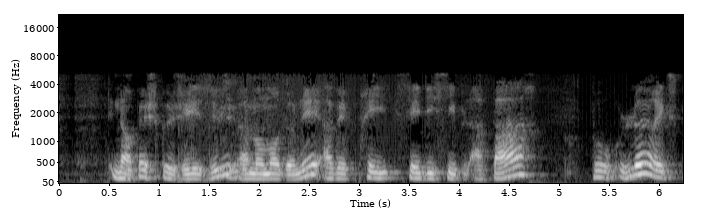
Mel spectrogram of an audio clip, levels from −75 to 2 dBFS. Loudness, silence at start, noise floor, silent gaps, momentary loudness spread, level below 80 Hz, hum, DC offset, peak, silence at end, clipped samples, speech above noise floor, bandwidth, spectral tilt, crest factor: -19 LUFS; 0.5 s; -47 dBFS; none; 8 LU; -56 dBFS; none; under 0.1%; -2 dBFS; 0.05 s; under 0.1%; 30 dB; 5.4 kHz; -7 dB/octave; 18 dB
